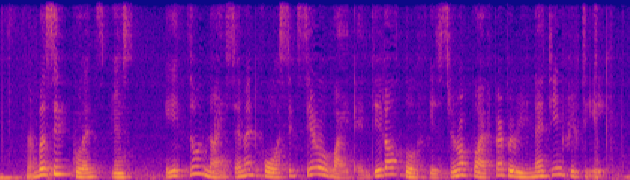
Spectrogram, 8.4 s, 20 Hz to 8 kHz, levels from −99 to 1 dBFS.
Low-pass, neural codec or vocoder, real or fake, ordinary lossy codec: none; codec, 16 kHz, 0.8 kbps, ZipCodec; fake; none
